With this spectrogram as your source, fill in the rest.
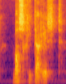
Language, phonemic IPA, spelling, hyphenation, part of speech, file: Dutch, /ˈbɑs.xi.taːˌrɪst/, basgitarist, bas‧gi‧ta‧rist, noun, Nl-basgitarist.ogg
- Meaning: bass guitarist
